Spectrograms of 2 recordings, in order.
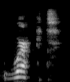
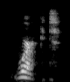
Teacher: if we take a word like work, which ends in an unvoiced sound, k, when we add an ed to it, for example, we get worked. We get a t sound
